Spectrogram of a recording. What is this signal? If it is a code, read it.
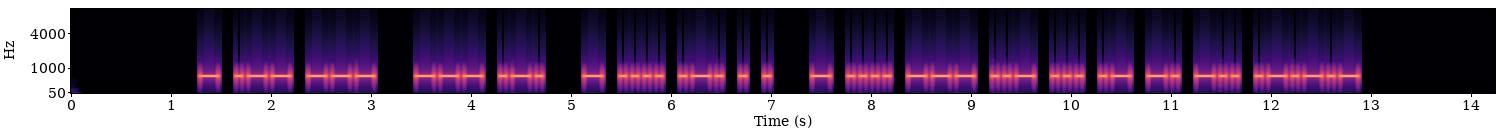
Morse code, heard as a keyed tone, about 20 wpm, 700 Hz. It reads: TWO OR THREE THOUSAND.
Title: Sentences from Top 1000 Words - Review Part 3 - 20wpm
